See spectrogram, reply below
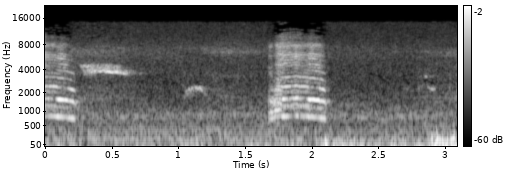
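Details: Harsh, noisy screeches from a pet rainbow lorikeet having outside time on a verandah, one at the opening and a longer one midway, answered by brief high whistles from other birds.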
